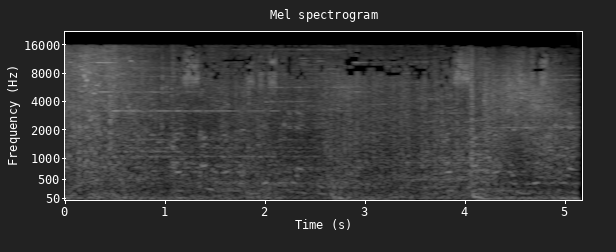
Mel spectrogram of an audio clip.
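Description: Game spells crash and explode in a fight.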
